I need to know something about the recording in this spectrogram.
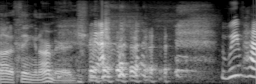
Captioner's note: laughing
